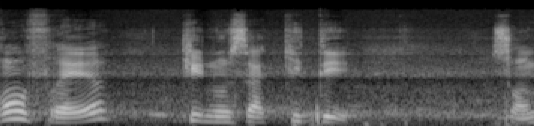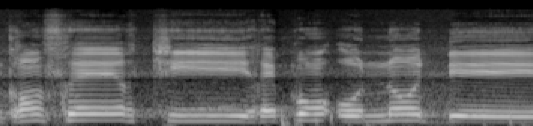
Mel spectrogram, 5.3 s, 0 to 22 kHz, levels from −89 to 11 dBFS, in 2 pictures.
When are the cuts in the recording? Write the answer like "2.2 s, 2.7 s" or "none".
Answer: none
